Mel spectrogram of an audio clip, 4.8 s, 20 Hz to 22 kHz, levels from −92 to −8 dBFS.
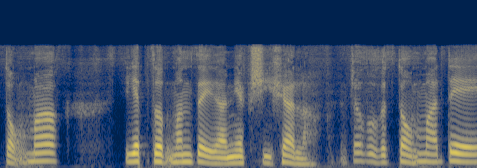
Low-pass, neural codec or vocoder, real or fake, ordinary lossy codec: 7.2 kHz; codec, 16 kHz, 0.5 kbps, X-Codec, HuBERT features, trained on LibriSpeech; fake; none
